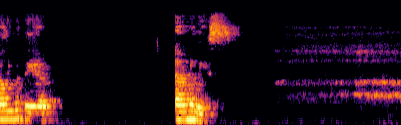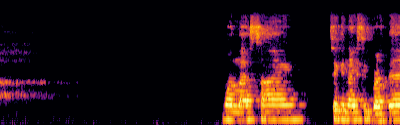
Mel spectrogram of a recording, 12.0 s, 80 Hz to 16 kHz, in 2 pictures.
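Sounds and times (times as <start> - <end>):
woman breathing out: 4.0 - 7.2.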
